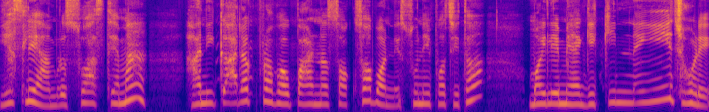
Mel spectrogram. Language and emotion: Nepali, fearful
